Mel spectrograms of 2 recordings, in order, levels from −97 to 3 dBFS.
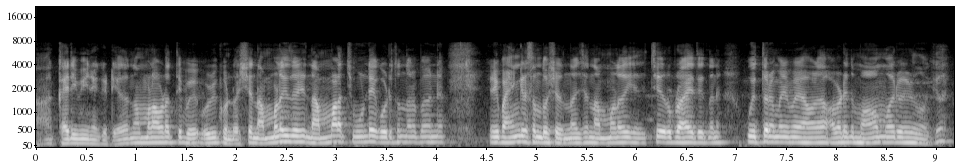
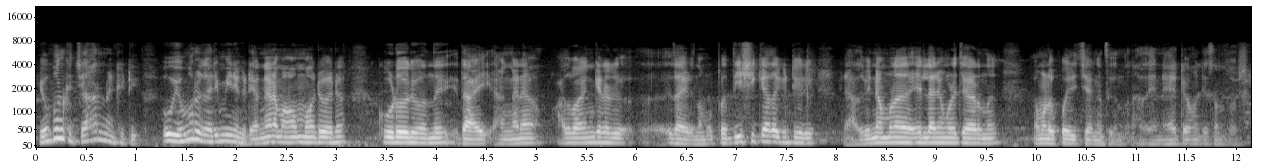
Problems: background sounds at intervals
